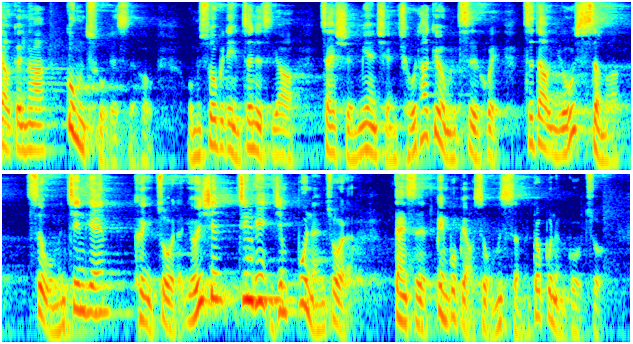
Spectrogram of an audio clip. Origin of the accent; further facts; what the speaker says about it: Japan; also born or lived in Taiwan; 因为我小时候在日本长大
